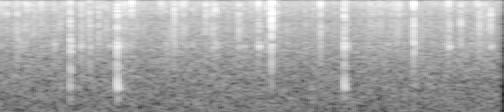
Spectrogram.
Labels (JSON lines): {"label": "ambient", "recorder": "HydroMoth"}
